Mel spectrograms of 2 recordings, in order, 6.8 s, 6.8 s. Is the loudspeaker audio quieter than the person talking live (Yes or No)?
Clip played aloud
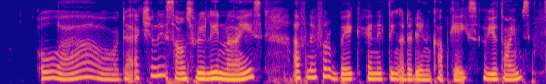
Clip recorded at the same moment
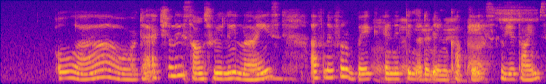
No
